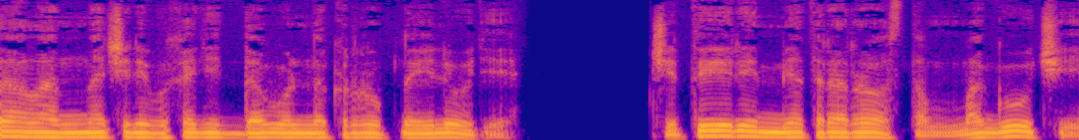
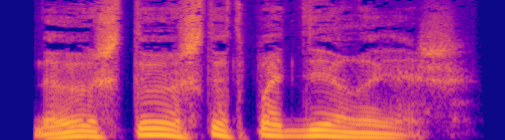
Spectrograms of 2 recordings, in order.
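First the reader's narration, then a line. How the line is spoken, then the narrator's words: Old man's sigh. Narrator (Russian): вздохнул старик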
